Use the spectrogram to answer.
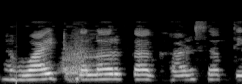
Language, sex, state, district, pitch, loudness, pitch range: Hindi, female, Bihar, Sitamarhi, 225 Hz, -17 LUFS, 220-235 Hz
